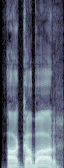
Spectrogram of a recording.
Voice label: "acabar", spanish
